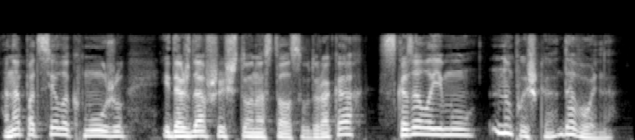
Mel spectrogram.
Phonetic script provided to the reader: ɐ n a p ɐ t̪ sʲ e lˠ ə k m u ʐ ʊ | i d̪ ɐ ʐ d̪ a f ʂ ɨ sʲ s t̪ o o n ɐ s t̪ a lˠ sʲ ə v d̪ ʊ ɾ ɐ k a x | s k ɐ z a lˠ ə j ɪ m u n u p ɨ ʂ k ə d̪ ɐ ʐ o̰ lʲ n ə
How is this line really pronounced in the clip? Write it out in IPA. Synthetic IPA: ɐ n a p ɐ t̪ sʲ e lˠ ə k m u ʐ ʊ | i d̪ ɐ ʐ d̪ a f ʂ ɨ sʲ ʂ t̪ o o n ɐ s t̪ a lˠ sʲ ə v d̪ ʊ ɾ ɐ k a x | s k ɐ z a lˠ ə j ɪ m u n u p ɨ ʂ k ə d̪ ɐ v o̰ lʲ n ə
